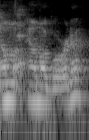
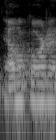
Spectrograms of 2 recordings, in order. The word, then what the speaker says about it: Alamogordo: I cannot pronounce the name. Alamogordo. Yeah, nice town. Alamogordo, New Mexico.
